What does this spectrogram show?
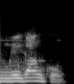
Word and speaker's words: Mriganka: Sir, Mriganko. How do you spell that? Mriganka. Mriganka. G-A-N-K-A. Mriganka. Yes, sir. This is pronounced as Mriganko, sir.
